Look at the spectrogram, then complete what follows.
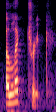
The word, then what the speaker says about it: electric: Electric. Electric. Sometimes we drop the C in this one too and say electric, electric, or electric, depending on how lazy you feel. Both are correct.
